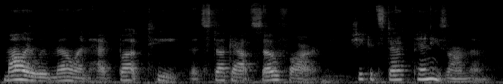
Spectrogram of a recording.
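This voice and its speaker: A woman reads a children's picture book aloud in a low voice. There is a little faint noise in the recording behind her storytelling. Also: lively intonation, moderate pace, vocal fry, darkish tone.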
